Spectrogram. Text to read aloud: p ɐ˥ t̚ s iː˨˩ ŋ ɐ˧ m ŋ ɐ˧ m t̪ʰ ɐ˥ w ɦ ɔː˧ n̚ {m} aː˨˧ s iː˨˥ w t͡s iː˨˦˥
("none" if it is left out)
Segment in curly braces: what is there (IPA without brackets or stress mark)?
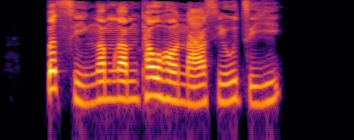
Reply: n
